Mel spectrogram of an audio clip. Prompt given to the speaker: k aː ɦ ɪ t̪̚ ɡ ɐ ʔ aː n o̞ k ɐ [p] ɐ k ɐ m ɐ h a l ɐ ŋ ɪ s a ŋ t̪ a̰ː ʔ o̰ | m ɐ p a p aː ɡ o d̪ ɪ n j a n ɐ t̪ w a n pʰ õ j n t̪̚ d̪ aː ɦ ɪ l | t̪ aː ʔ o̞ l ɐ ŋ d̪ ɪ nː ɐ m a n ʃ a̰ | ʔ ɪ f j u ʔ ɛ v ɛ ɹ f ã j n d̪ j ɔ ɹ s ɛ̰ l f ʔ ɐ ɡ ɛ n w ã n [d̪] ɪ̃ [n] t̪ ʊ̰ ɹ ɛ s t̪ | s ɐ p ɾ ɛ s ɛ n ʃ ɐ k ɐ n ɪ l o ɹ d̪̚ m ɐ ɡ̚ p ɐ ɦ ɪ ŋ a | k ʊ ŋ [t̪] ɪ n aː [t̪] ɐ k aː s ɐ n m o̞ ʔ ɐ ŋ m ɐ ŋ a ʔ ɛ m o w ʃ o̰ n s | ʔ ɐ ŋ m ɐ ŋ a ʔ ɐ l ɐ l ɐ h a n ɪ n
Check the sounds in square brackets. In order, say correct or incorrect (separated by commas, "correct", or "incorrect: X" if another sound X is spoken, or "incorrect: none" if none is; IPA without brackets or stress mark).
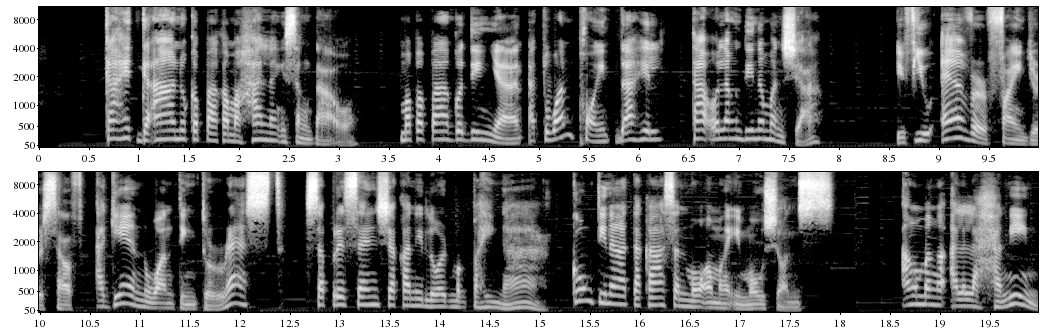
correct, incorrect: t̪, incorrect: ŋ, correct, correct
